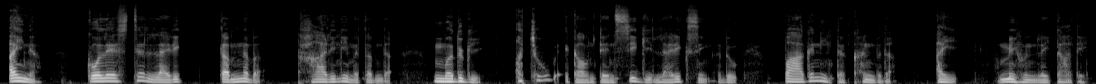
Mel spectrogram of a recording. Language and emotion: Manipuri, fearful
